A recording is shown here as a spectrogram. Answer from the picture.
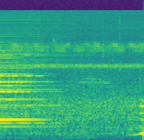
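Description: Piano accordion holding a sustained chord that fades away in the first second, followed by a brief quiet pause.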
